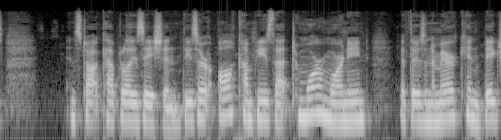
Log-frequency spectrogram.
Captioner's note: speaking French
